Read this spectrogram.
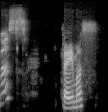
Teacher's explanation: a sílaba forte de famous é a primeira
